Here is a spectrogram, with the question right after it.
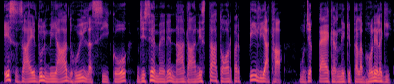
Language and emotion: Urdu, disgusted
